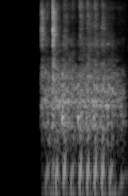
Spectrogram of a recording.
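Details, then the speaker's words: Fazzio scooter with the lowest throttle-body sensor connector unplugged, MIL lit: engine catches with about eight quick firing pulses then dies; won't keep running even with throttle. "Kemudian kita hidupkan, apakah motor bisa hidup? Nah, dia hanya bisa ngangkat dedet mati."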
